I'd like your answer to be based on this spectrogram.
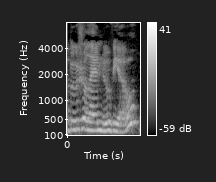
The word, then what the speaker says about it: Beaujolais Nouveau: I think our guest knows how to pronounce it a little better. – A Beaujolais Nouveau.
